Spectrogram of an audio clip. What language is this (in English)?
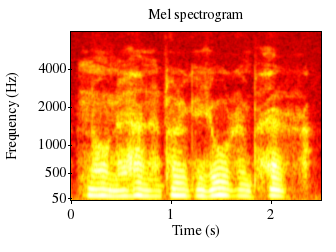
Finnish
